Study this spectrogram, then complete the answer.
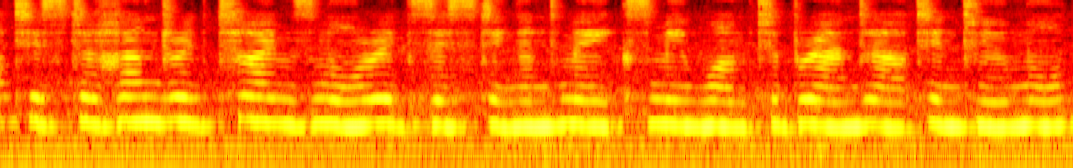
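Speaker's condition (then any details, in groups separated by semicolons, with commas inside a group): Cerebral palsy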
